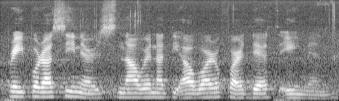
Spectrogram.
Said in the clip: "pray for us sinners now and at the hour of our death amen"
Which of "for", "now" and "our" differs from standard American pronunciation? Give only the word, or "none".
for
